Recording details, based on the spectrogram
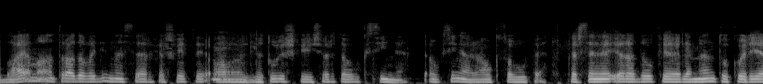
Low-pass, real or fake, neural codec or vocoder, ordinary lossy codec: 7.2 kHz; fake; codec, 16 kHz, 8 kbps, FreqCodec, smaller model; MP3, 32 kbps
